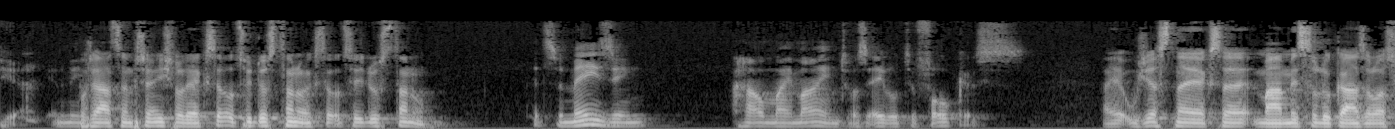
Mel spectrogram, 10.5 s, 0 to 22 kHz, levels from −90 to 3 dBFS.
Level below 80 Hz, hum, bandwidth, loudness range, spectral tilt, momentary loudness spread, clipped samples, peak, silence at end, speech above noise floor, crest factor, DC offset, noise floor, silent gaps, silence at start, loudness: -50 dBFS; none; 11.5 kHz; 8 LU; -4.5 dB/octave; 15 LU; under 0.1%; -2 dBFS; 0 s; 40 dB; 20 dB; 0.2%; -61 dBFS; none; 0 s; -21 LUFS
